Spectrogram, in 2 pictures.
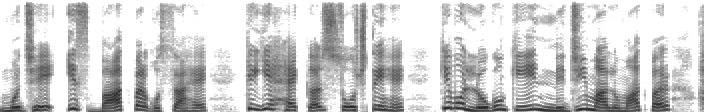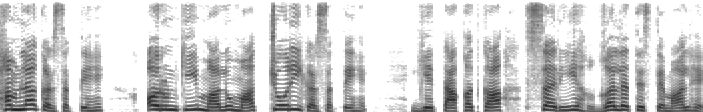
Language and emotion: Urdu, angry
